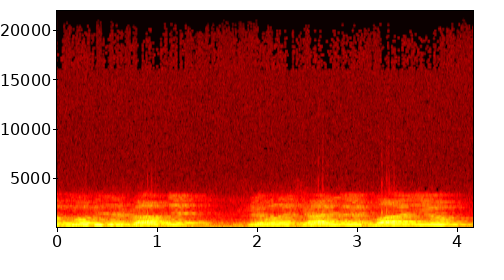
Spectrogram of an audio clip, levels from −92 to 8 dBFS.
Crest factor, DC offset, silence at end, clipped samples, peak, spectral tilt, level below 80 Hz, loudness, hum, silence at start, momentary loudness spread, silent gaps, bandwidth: 14 dB; under 0.1%; 0 s; under 0.1%; -2 dBFS; -8.5 dB/octave; -38 dBFS; -15 LUFS; none; 0 s; 10 LU; none; 4.5 kHz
